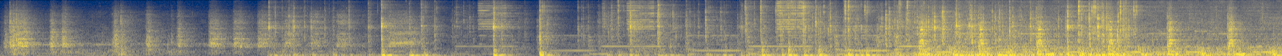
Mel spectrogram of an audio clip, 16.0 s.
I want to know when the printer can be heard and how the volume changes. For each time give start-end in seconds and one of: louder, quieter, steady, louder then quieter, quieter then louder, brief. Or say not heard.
0.0-15.9 louder.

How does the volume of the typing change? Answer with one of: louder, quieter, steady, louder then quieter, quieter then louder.
louder.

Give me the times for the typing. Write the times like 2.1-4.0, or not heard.
3.4-14.2.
